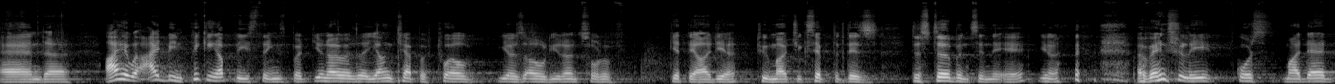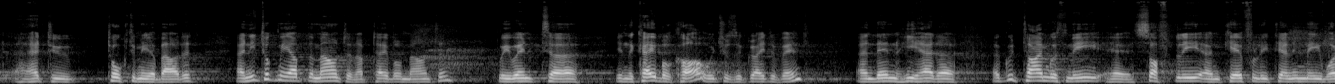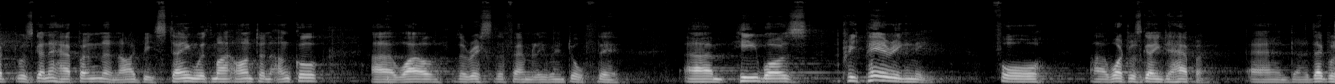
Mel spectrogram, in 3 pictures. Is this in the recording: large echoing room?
yes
